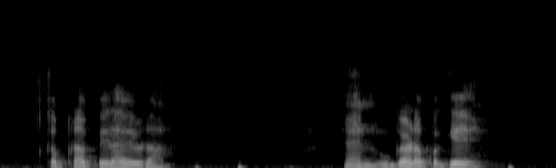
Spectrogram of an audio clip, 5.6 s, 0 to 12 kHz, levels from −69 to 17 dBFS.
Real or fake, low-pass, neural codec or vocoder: fake; 7.2 kHz; codec, 16 kHz, 4 kbps, FunCodec, trained on Chinese and English, 50 frames a second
